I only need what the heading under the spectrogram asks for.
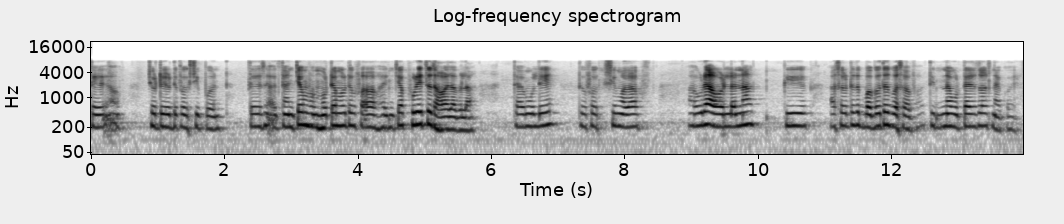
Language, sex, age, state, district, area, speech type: Marathi, female, 45-60, Maharashtra, Raigad, rural, spontaneous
